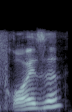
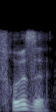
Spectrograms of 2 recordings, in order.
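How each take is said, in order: First: The vowel is a gliding oi sound. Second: The vowel is a rounded front ö sound. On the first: This is how it is said in Cuba. "in Kuba sagen sie" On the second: This is the German reading of the spelling. "würde man deutsch aussprechen"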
